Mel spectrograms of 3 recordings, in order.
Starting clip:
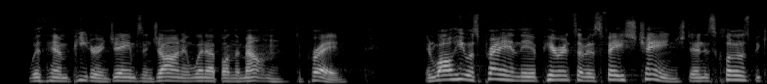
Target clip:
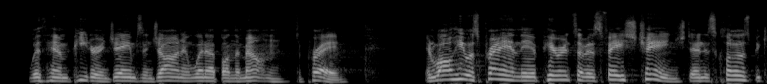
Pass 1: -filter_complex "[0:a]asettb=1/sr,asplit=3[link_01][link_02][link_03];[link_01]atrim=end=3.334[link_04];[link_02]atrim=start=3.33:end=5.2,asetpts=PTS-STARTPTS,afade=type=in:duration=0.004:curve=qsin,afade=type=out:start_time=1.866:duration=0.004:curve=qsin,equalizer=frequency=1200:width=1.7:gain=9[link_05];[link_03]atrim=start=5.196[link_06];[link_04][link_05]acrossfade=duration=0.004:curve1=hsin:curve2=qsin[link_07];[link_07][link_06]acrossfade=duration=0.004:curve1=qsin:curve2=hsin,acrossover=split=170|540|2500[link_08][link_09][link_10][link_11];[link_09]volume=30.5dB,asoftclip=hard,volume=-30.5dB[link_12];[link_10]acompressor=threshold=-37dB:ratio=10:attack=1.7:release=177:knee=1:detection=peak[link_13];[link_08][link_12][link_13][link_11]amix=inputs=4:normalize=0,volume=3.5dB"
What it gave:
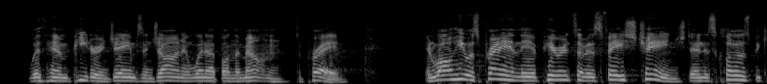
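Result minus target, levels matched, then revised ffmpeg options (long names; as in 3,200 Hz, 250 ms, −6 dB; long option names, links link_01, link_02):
downward compressor: peak gain reduction +6.5 dB
-filter_complex "[0:a]asettb=1/sr,asplit=3[link_01][link_02][link_03];[link_01]atrim=end=3.334[link_04];[link_02]atrim=start=3.33:end=5.2,asetpts=PTS-STARTPTS,afade=type=in:duration=0.004:curve=qsin,afade=type=out:start_time=1.866:duration=0.004:curve=qsin,equalizer=frequency=1200:width=1.7:gain=9[link_05];[link_03]atrim=start=5.196[link_06];[link_04][link_05]acrossfade=duration=0.004:curve1=hsin:curve2=qsin[link_07];[link_07][link_06]acrossfade=duration=0.004:curve1=qsin:curve2=hsin,acrossover=split=170|540|2500[link_08][link_09][link_10][link_11];[link_09]volume=30.5dB,asoftclip=hard,volume=-30.5dB[link_12];[link_10]acompressor=threshold=-30dB:ratio=10:attack=1.7:release=177:knee=1:detection=peak[link_13];[link_08][link_12][link_13][link_11]amix=inputs=4:normalize=0,volume=3.5dB"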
